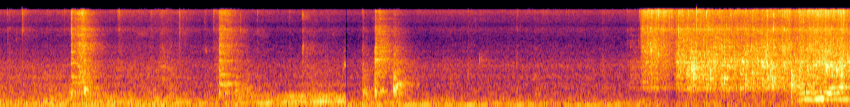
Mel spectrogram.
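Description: A few light clinks of a plate and utensils. About eight seconds in, loud sizzling starts suddenly as pieces of chicken go into hot oil in a frying pan, and it keeps going.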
